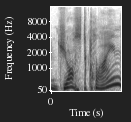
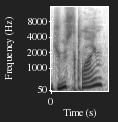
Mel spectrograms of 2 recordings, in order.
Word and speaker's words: Joost Klein: I think I'm the only one who would watch Eurovision this year purely for Jost Klein. Is that how you pronounce it? Joost Klein?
